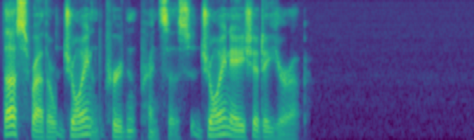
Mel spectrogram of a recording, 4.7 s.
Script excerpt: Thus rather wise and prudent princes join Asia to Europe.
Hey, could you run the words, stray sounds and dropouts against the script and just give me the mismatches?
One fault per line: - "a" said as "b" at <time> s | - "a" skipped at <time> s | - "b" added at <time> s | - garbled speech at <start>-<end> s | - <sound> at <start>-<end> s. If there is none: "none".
- "wise" said as "join" at 0.6 s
